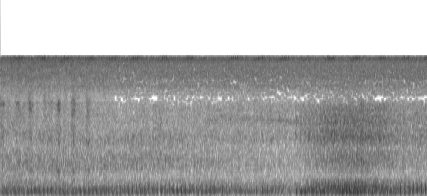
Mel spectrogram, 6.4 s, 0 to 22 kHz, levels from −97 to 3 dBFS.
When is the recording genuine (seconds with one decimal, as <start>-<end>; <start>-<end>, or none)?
1.7-6.4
